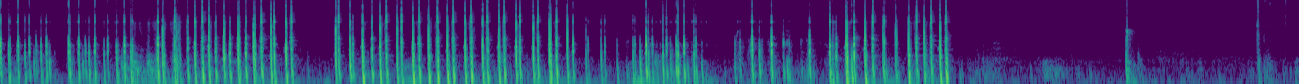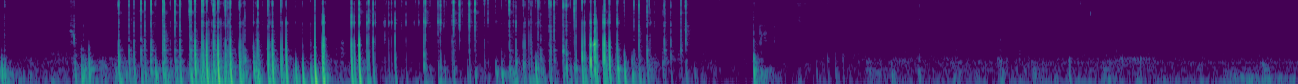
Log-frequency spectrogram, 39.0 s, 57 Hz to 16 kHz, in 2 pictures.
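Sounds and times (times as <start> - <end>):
fingertip tapping and scratching: 0.0 - 14.3, 21.2 - 29.9.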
